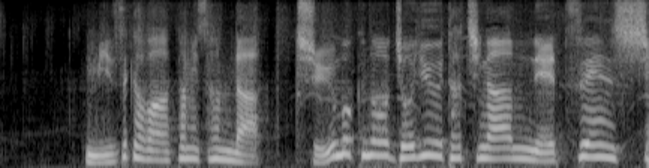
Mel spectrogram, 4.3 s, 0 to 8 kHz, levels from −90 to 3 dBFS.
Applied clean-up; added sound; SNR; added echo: neural separator model SepFormer DNS4.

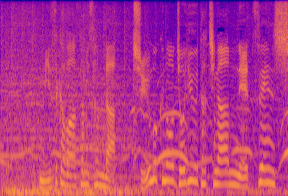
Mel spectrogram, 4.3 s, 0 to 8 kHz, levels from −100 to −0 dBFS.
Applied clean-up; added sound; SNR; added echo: none; Cheering; 11 dB; none.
